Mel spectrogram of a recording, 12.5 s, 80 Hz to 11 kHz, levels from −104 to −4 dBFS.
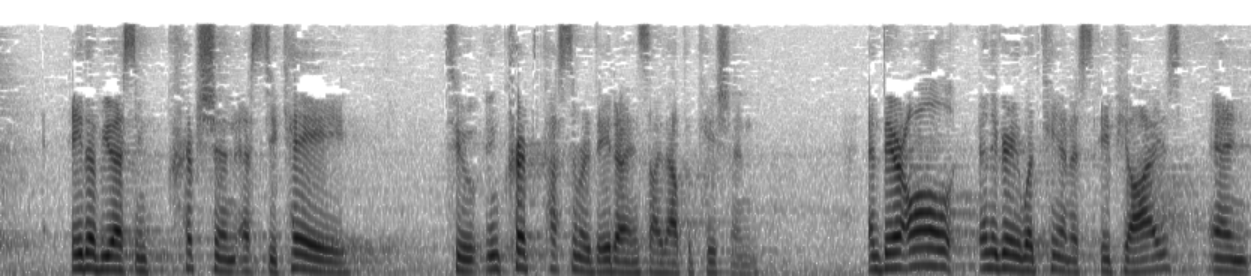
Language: English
